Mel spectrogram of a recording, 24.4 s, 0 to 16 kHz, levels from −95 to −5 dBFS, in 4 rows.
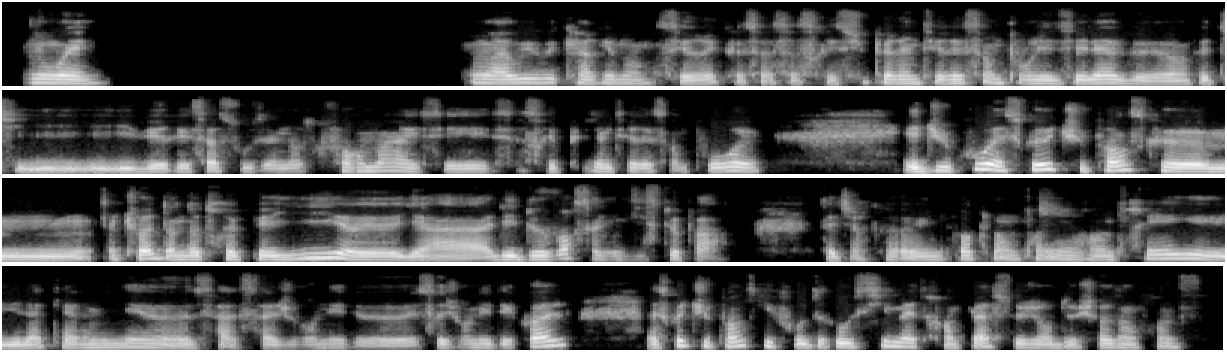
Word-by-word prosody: Ouais. 160 Hz, -2 st, +4 dB, 1.8 s
Ah 160 Hz, -2 st, +3 dB
oui 170 Hz, +1 st, +2 dB
oui, 170 Hz, 0 st, -2 dB
carrément. 155 Hz, -1 st, -3 dB
C'est 155 Hz, -, -3 dB
vrai 70 Hz, 0 st, -1 dB
que -, -, -9 dB
ça, -, -, -6 dB
ce -, -, -8 dB
serait 140 Hz, -, -8 dB
super 165 Hz, 0 st, -2 dB
intéressant 155 Hz, +1 st, -1 dB
pour 150 Hz, -1 st, -5 dB
les 145 Hz, 0 st, 0 dB
élèves. 155 Hz, -1 st, +3 dB
Heu, 130 Hz, -1 st, 0 dB
en 130 Hz, 0 st, -2 dB
fait, 145 Hz, -, -5 dB
ils 255 Hz, -2 st, -1 dB
ils 265 Hz, 0 st, 0 dB
ils 135 Hz, -, +2 dB
verraient 145 Hz, +1 st, 0 dB
ça -, -, 0 dB
sous 145 Hz, -, -9 dB
un 140 Hz, +1 st, -4 dB
autre 150 Hz, -, -9 dB
format 165 Hz, 0 st, -1 dB
et -, -, -2 dB
c'est 135 Hz, -1 st, -3 dB
ça -, -, -15 dB
serait 140 Hz, -, -6 dB
plus 145 Hz, -, -8 dB
intéressant 145 Hz, 0 st, -2 dB
pour 155 Hz, +3 st, +2 dB
eux. 155 Hz, -, +2 dB, 0.7 s
Et -, -, +8 dB
du 165 Hz, +3 st, +2 dB
coup, 235 Hz, +8 st, +6 dB
est-ce 185 Hz, -, +2 dB
que 220 Hz, +2 st, +7 dB
tu -, -, -3 dB
penses 200 Hz, +1 st, +4 dB
que, 150 Hz, -3 st, +7 dB
mmh, 135 Hz, -1 st, +3 dB, 0.2 s
tu -, -, -5 dB
vois, 175 Hz, +1 st, +7 dB
dans -, -, +1 dB
d'autres 150 Hz, +1 st, +1 dB
pays, 165 Hz, +8 st, +3 dB
heu, 145 Hz, -2 st, +5 dB
il 140 Hz, -, 0 dB
y 140 Hz, -, +3 dB
a 70 Hz, -, 0 dB
les 145 Hz, 0 st, +4 dB
devoirs, 155 Hz, +6 st, +1 dB
ça 155 Hz, -, -7 dB
n'existe 145 Hz, -1 st, -7 dB
pas? -, -, -8 dB, 0.4 s
C'est-à-dire -, -, -5 dB
qu'une 140 Hz, +1 st, -3 dB
fois 160 Hz, -, -1 dB
que -, -, -18 dB
l'enfant 75 Hz, -1 st, -4 dB
est 150 Hz, -1 st, -3 dB
rentré 145 Hz, +4 st, -4 dB
et 180 Hz, -5 st, +3 dB
il 135 Hz, 0 st, +2 dB
a -, -, -1 dB
terminé, 150 Hz, +2 st, -3 dB
heu, 70 Hz, -, -1 dB
sa -, -, -8 dB
sa 135 Hz, -, -5 dB
journée 135 Hz, -, -9 dB
de 65 Hz, 0 st, -5 dB
sa 145 Hz, -, -5 dB
journée 150 Hz, 0 st, -6 dB
d'école. 185 Hz, +9 st, +3 dB, 0.4 s
Est-ce -, -, -2 dB
que 215 Hz, -, +5 dB
tu 210 Hz, -, -2 dB
penses 195 Hz, +4 st, 0 dB
qu'il 190 Hz, -, -2 dB
faudrait 150 Hz, -1 st, -1 dB
aussi 165 Hz, +5 st, +1 dB
mettre 170 Hz, -5 st, 0 dB
en 140 Hz, -, -2 dB
place 175 Hz, +4 st, -1 dB
ce 150 Hz, -, -1 dB
genre 140 Hz, -1 st, -2 dB
de -, -, -3 dB
choses 150 Hz, -1 st, -2 dB
en 140 Hz, -, -3 dB
France? 160 Hz, +3 st, -8 dB
150 Hz, 230 wpm, -22 LUFS, 140-165 Hz, 1.8 s, Et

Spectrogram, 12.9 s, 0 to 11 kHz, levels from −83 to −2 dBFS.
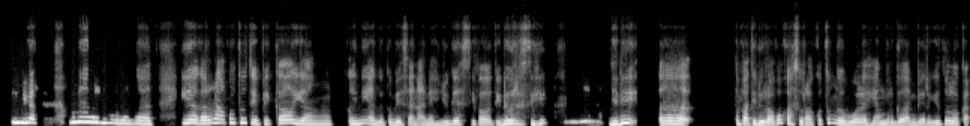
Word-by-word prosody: Iya. 365 Hz, -1 st, +7 dB, 0.5 s
Bener, 415 Hz, +1 st, +6 dB, 0.2 s
bener 330 Hz, -, +4 dB, 0.2 s
banget. 270 Hz, -3 st, 0 dB, 0.4 s
Iya, 305 Hz, +1 st, +4 dB
karena 290 Hz, +4 st, +3 dB
aku 350 Hz, -, +1 dB
tuh 360 Hz, -, +5 dB
tipikal 290 Hz, +2 st, 0 dB
yang 230 Hz, -4 st, -1 dB, 0.2 s
ini 250 Hz, +3 st, -1 dB
agak 205 Hz, -4 st, -3 dB
kebiasaan 200 Hz, 0 st, -2 dB
aneh 195 Hz, +1 st, -4 dB
juga 245 Hz, +3 st, 0 dB
sih 240 Hz, 0 st, -11 dB
kalau 215 Hz, -2 st, -1 dB
tidur, 255 Hz, +5 st, +2 dB
sih. 240 Hz, +6 st, -3 dB, 0.8 s
Jadi, 305 Hz, -, +4 dB, 0.3 s
eee, 245 Hz, -1 st, +3 dB, 0.7 s
tempat 250 Hz, -1 st, +2 dB
tidur 225 Hz, -1 st, +3 dB
aku, 285 Hz, +8 st, 0 dB
kasur 240 Hz, -4 st, -2 dB
aku 215 Hz, +5 st, -5 dB
tuh 335 Hz, -, -4 dB
gak 245 Hz, -4 st, +2 dB
boleh 205 Hz, -1 st, 0 dB
yang 210 Hz, 0 st, -4 dB
bergelambir 190 Hz, -2 st, -2 dB
gitu 225 Hz, +4 st, -2 dB
loh, 235 Hz, -2 st, 0 dB
Kak. 230 Hz, -, -8 dB
240 Hz, 160 wpm, -15 LUFS, 215-275 Hz, 0.8 s, Iya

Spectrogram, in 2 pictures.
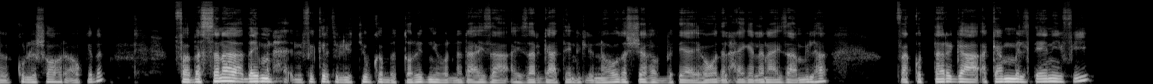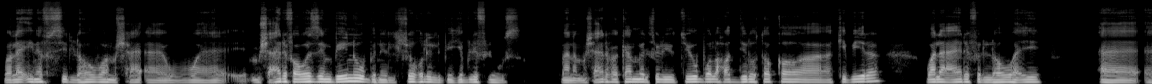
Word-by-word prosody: كُلّ 105 Hz, -2 st, -2 dB
شهر 115 Hz, -4 st, -3 dB
أو 95 Hz, -, -5 dB
كده، -, -, -4 dB, 0.7 s
فبس 115 Hz, +4 st, +2 dB
أنا 145 Hz, -3 st, +8 dB
دايمًا 135 Hz, +1 st, +6 dB
ح 130 Hz, -, -8 dB
ال 110 Hz, -1 st, -6 dB
فكرة 125 Hz, +2 st, -1 dB
اليوتيوب 110 Hz, +2 st, -2 dB
كانت 110 Hz, -2 st, -3 dB
بتطاردني، 105 Hz, +2 st, 0 dB
وإن 100 Hz, 0 st, -4 dB
أنا 105 Hz, +1 st, -4 dB
عايز 100 Hz, 0 st, -3 dB
عايز 95 Hz, +1 st, -5 dB
أرجع 95 Hz, -1 st, -1 dB
تاني 100 Hz, -1 st, -5 dB
لأنه 95 Hz, +1 st, -3 dB
هو 110 Hz, +2 st, +2 dB
ده 110 Hz, -, +1 dB
الشغف 105 Hz, -1 st, -1 dB
بتاعي، 95 Hz, +1 st, -3 dB
هو 105 Hz, +2 st, 0 dB
ده 100 Hz, -, -4 dB
الحاجة 105 Hz, +1 st, -4 dB
اللي 105 Hz, +1 st, -1 dB
أنا 105 Hz, -, -1 dB
عايز 105 Hz, 0 st, -3 dB
أعملها، 115 Hz, +7 st, 0 dB, 0.7 s
فكنت 120 Hz, -, -3 dB
ارجع 125 Hz, -2 st, +4 dB
أكمِّل 125 Hz, +1 st, +5 dB
تاني 130 Hz, +2 st, +3 dB
فيه، 160 Hz, -, -1 dB, 0.7 s
والاقي 115 Hz, +3 st, -1 dB
نَفسي 120 Hz, +1 st, -2 dB
اللي 105 Hz, -1 st, -3 dB
هو 110 Hz, 0 st, 0 dB
مش 100 Hz, -2 st, -4 dB
ع 105 Hz, -, -3 dB, 0.2 s
ومش 95 Hz, +2 st, -7 dB
عارف 130 Hz, 0 st, +2 dB
أوازن 125 Hz, 0 st, +4 dB
بينه 135 Hz, +5 st, +6 dB
وبين 110 Hz, -5 st, +2 dB
الشغل 120 Hz, +5 st, -1 dB
اللي 105 Hz, -3 st, 0 dB
بيجيب 105 Hz, +1 st, -3 dB
لي 115 Hz, -, +2 dB
فلوس، 100 Hz, -3 st, -7 dB, 0.4 s
ما 100 Hz, -, -1 dB
أنا 90 Hz, -, -2 dB
مش 95 Hz, +3 st, -6 dB
عارف 115 Hz, +1 st, -2 dB
أكمِّل 120 Hz, 0 st, +1 dB
في 115 Hz, -, -3 dB
اليوتيوب، 115 Hz, +2 st, +1 dB
ولا 120 Hz, -2 st, +1 dB
هادِّي 115 Hz, +2 st, -1 dB
له 120 Hz, -1 st, +1 dB
طاقة 115 Hz, -3 st, -2 dB
كبيرة، 130 Hz, +7 st, -1 dB, 0.4 s
ولا 115 Hz, 0 st, +3 dB
عارف 115 Hz, +2 st, -1 dB
اللي 105 Hz, -1 st, 0 dB
هو 110 Hz, +1 st, +2 dB
إيه 110 Hz, +2 st, -1 dB, 0.6 s
أ 100 Hz, -3 st, -1 dB
أ -, -, -10 dB
110 Hz, 185 wpm, -22 LUFS, 105-120 Hz, 0.7 s, أنا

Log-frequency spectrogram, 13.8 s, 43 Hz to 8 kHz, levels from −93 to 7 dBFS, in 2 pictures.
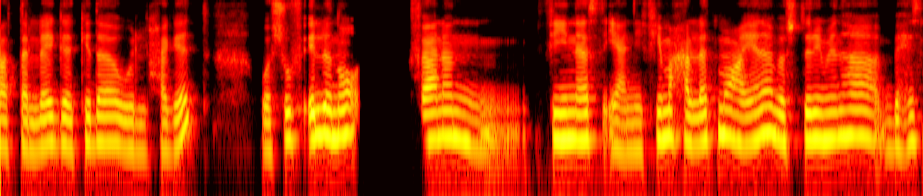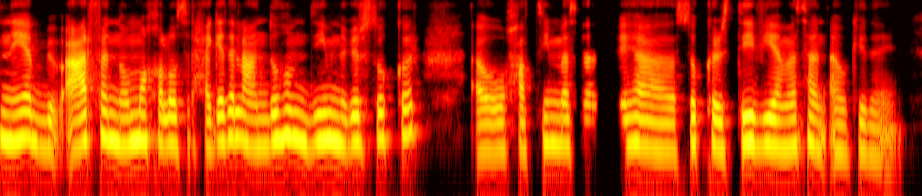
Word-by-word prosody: على 165 Hz, -, -1 dB
التلاجة 165 Hz, +2 st, -1 dB
كده 175 Hz, +2 st, -1 dB
والحاجات 150 Hz, +1 st, -4 dB, 0.4 s
وأشوف 160 Hz, +7 st, -3 dB
إيه -, -, +1 dB
اللي 220 Hz, +1 st, +5 dB
ناقص. 215 Hz, +2 st, +2 dB, 0.3 s
فعلًا 200 Hz, +2 st, -1 dB, 0.2 s
في 195 Hz, 0 st, +3 dB
ناس 195 Hz, 0 st, +1 dB
يعني 150 Hz, -1 st, -4 dB
في 175 Hz, +7 st, -2 dB
محلّات 190 Hz, -1 st, 0 dB
معيّنة 205 Hz, +2 st, +2 dB
باشتري 195 Hz, 0 st, +1 dB
منها 210 Hz, 0 st, +1 dB
بحيث 165 Hz, +5 st, -5 dB
إن 195 Hz, -, +3 dB
هي 200 Hz, +2 st, +4 dB
بيبقى 160 Hz, -4 st, +2 dB
عارفة 185 Hz, +3 st, +5 dB
إن 190 Hz, -3 st, +2 dB
هم 190 Hz, +2 st, +3 dB
خلاص 175 Hz, -1 st, 0 dB
الحاجات 180 Hz, 0 st, -2 dB
اللي 200 Hz, -3 st, +3 dB
عندهم 190 Hz, +4 st, +2 dB
دي 190 Hz, +3 st, +2 dB
من 190 Hz, -2 st, +4 dB
غير 180 Hz, +2 st, +2 dB
سُكَّر 195 Hz, +5 st, -4 dB, 0.4 s
أو 145 Hz, +1 st, -1 dB
حاطّين 170 Hz, +4 st, -4 dB
مثلًا 170 Hz, 0 st, -4 dB, 0.2 s
فيها 160 Hz, -3 st, 0 dB
سُكَّر 170 Hz, +2 st, -1 dB
ستيفيا 170 Hz, +1 st, +3 dB
مثلًا 165 Hz, +1 st, -2 dB
أو 145 Hz, -1 st, -3 dB
كده 140 Hz, -1 st, -7 dB
يعني، -, -, -11 dB
180 Hz, 180 wpm, -24 LUFS, 165-195 Hz, 0.4 s, اللي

